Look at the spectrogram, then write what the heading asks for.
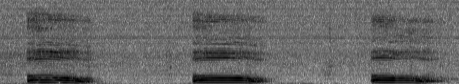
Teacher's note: mình hay quên ở các việc đưa môi ra, mình cứ ư như tiếng Việt như vậy, thì cái môi của mình nó không có tròn, dẫn đến là cái âm cũng không có tròn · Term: âm U dài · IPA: /uː/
